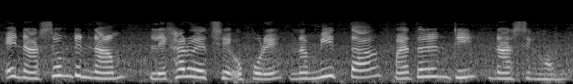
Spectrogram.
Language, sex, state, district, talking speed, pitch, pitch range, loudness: Bengali, female, West Bengal, North 24 Parganas, 125 wpm, 295 Hz, 270-350 Hz, -16 LUFS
